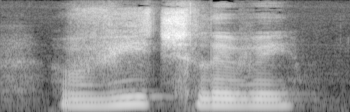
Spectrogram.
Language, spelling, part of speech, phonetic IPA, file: Ukrainian, ввічливий, adjective, [ˈʋʲːit͡ʃɫeʋei̯], Uk-ввічливий.ogg
- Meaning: polite, courteous, civil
